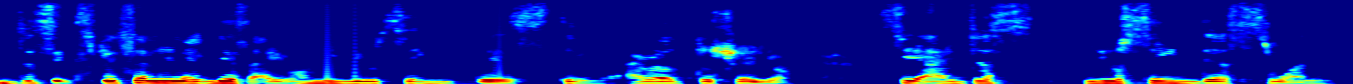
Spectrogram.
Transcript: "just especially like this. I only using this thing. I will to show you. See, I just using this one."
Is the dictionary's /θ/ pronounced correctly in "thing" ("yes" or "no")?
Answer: no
